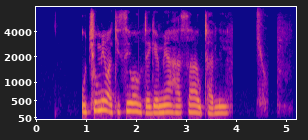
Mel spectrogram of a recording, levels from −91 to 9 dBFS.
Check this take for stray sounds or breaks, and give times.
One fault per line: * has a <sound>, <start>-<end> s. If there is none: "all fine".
* has a sneeze, 4.4-4.7 s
